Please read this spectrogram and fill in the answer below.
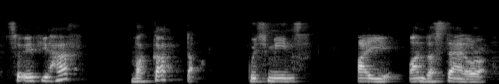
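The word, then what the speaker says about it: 分かった: Um, and then yeah, so if you find a small tsu, it's a pause, right? Wakatta, not bakata. If you remove this, it's wakata, and this is wakatta.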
